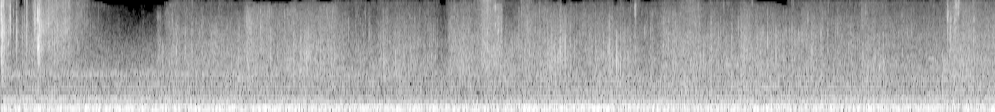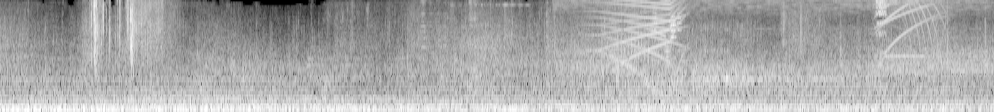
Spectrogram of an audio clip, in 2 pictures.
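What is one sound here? Wind howls steadily in a low roar.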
